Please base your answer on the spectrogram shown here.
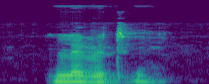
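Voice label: "levity", British English; pronunciations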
